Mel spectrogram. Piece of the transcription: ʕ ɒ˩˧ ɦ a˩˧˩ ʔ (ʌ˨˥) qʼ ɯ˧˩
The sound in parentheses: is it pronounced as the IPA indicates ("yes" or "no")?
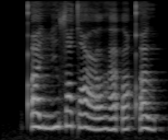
no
